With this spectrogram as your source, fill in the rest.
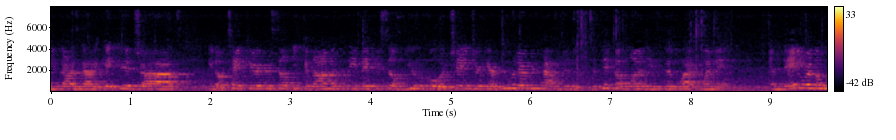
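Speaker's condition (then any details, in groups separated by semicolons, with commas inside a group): No condition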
